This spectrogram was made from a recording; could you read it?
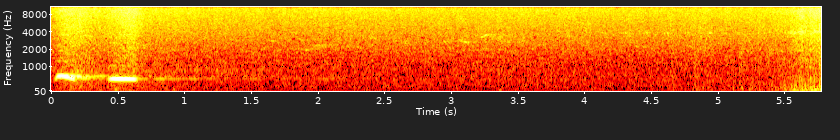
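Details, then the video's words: A common cuckoo in Nuuksio, Finland, on 6 May 2015 gives one clear, falling two-note 'cu-coo' at the start, followed by near silence with faint background hiss. "Käki kukkuu"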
